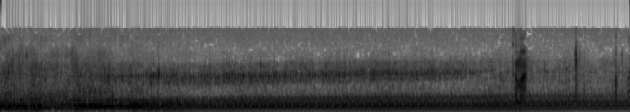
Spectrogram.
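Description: A motorboat engine pulls away with a steady, low throbbing drone that holds for several seconds, easing slightly in level, with a brief clattering knock near the end.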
